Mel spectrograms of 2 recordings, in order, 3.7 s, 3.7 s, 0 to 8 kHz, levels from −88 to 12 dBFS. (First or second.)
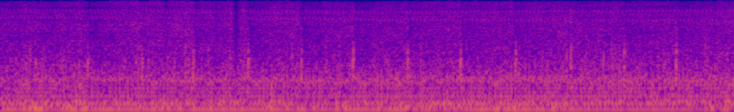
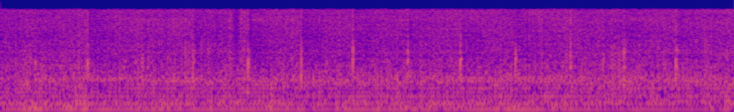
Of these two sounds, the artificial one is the second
